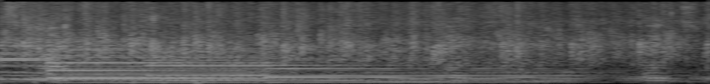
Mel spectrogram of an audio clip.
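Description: An audience claps steadily to honor pastors for pastor's appreciation, a dense, continuous wash of hand clapping with sustained musical tones holding underneath; the applause stays loud throughout, dipping briefly near the end.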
